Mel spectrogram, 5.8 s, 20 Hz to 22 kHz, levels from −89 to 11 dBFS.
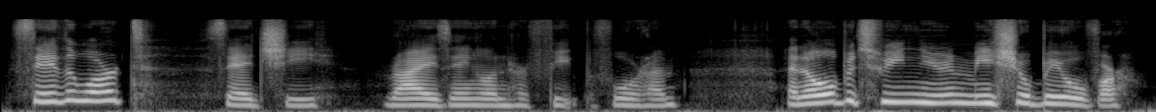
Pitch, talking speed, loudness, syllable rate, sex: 235 Hz, 205 wpm, -19 LUFS, 5.6 syllables/s, female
